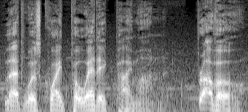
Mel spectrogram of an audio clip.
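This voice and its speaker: A man playing a calm, wise, scholarly gentleman adviser in a video game dub, speaking formally and deliberately. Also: lowish voice, gravelly, heavily acted. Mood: thoughtful, approving. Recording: faint music behind the voice.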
